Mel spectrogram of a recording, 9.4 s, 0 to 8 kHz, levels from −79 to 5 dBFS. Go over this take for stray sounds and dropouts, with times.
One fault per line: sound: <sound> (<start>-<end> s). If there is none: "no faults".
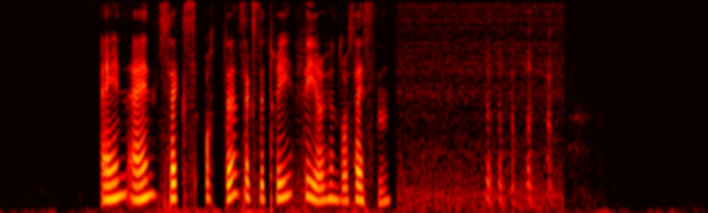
sound: laugh (6.5-7.4 s)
